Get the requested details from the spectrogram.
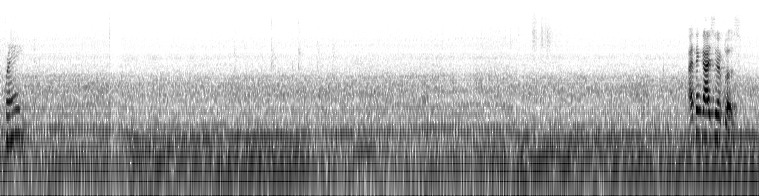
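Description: Tyres rumble over a gravel road.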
